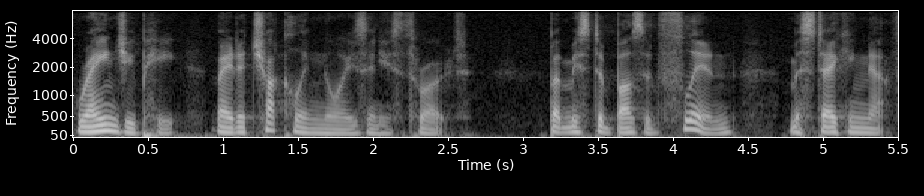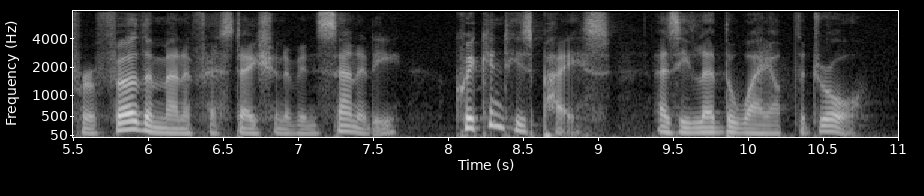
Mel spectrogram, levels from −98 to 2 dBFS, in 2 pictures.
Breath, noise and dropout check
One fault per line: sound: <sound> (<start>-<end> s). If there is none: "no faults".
no faults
